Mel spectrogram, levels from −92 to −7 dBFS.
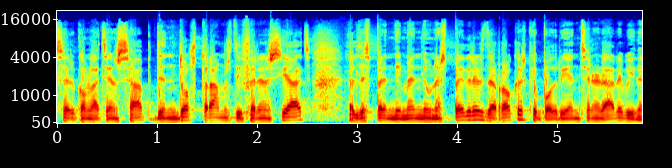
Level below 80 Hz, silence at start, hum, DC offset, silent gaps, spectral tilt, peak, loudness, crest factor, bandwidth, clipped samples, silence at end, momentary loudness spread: -48 dBFS; 0 s; none; under 0.1%; none; -4.5 dB/octave; 0 dBFS; -12 LUFS; 12 dB; 16 kHz; 0.2%; 0 s; 4 LU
